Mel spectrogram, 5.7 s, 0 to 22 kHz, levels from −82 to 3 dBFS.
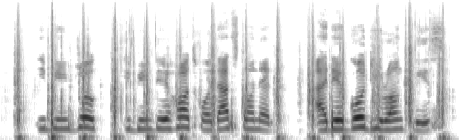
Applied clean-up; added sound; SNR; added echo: classical method log-MMSE.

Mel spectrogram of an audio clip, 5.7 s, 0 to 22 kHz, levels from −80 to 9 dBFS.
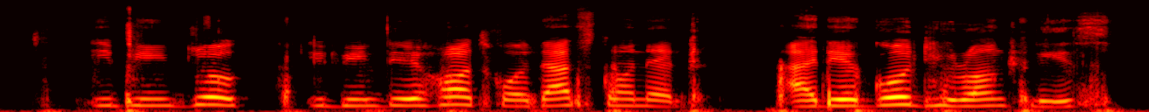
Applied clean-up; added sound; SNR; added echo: neural mask model Resemble Enhance denoiser.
